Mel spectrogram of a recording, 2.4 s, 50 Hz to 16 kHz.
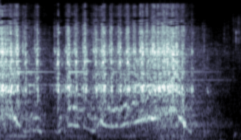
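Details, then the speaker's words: Handi Quilter sit-down longarm set at 150 stitches per minute, 12 stitches per inch, tension balanced with nothing showing on back; light even stitching ticks at slow steady pace, no knocks or snags, normal. "so I've got it set at 150 12 stitches per inch just gonna let that off a little bit more until I've got like a really nice Stitch"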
